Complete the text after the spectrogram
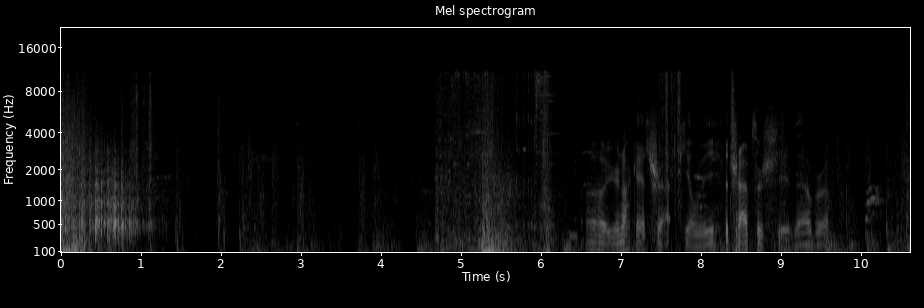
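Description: Wooden walls and ramps are built with quick knocking clatters.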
